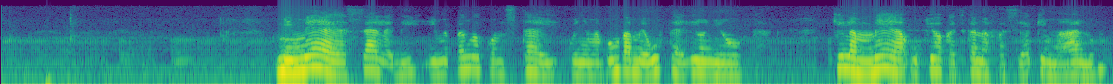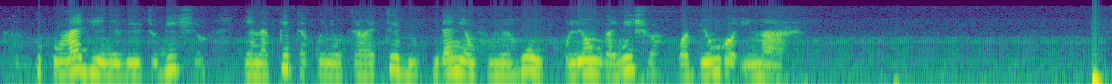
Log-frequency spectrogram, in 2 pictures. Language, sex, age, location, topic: Swahili, female, 18-24, Dar es Salaam, agriculture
